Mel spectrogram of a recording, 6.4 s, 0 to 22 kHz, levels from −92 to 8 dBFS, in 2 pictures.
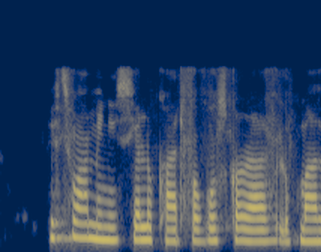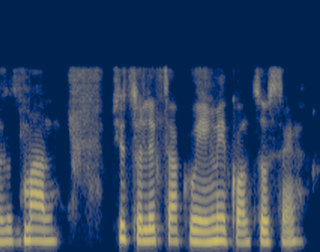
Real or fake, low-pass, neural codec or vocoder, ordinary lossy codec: fake; 7.2 kHz; codec, 16 kHz, 4 kbps, X-Codec, HuBERT features, trained on LibriSpeech; none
